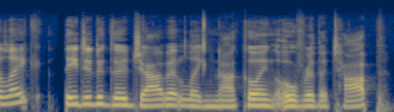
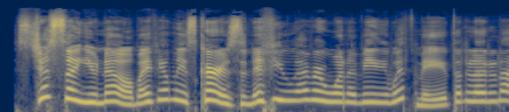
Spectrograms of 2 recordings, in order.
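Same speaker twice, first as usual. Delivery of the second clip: high-pitched rattled-off spiel, play-acted; speed-dating disclaimer; 7 semitones higher, faster than usual. Her warning each speed date about the curse, mock rote spiel. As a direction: recite a well-worn warning in a raised voice. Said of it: "imagine her during, like, speed dating".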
